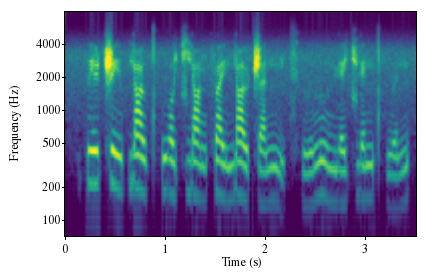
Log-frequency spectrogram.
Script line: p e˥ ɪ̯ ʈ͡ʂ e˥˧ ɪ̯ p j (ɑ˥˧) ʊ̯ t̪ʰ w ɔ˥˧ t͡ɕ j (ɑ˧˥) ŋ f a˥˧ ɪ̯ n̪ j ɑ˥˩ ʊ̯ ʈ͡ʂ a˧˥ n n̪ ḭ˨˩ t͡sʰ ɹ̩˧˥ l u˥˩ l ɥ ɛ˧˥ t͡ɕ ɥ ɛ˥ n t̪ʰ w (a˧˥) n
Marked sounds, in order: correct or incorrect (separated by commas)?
correct, incorrect, incorrect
